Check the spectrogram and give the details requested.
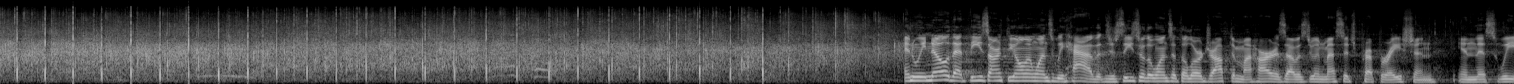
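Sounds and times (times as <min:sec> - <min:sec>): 
audience applause: 0:00.0 - 0:09.3
speech: 0:09.1 - 0:15.1.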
